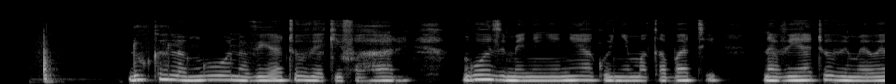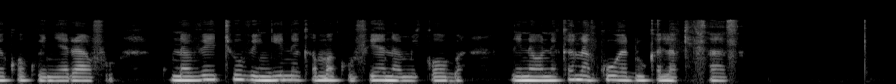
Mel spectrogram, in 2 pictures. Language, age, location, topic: Swahili, 36-49, Nairobi, finance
